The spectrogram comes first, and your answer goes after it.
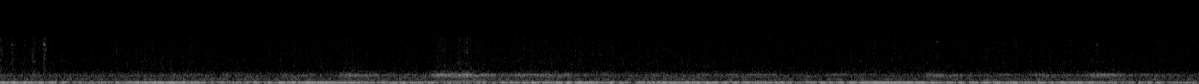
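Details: A steady low engine rumble, like an idling vehicle, fills the recording, with no animal calls standing out.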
